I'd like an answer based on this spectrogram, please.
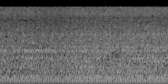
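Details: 2000 Mitsubishi Lancer Ralliart after no-start repair (no power to fuel pump or injectors); smooth, even idle with no stumble, surge or stalling; sounds healthy.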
